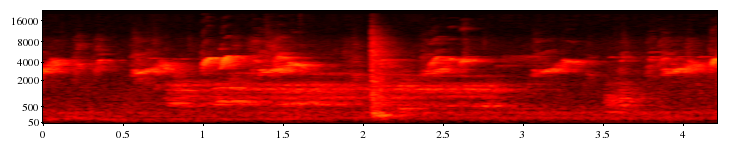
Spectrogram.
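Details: Male Starblue canary singing high trilled phrases and chirps, interrupted by a sharp clap-like noise and some wing flutter.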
